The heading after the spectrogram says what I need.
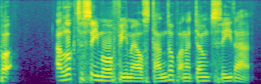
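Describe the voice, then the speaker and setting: A man's voice: medium pitch, moderate pace, dry recording, low-quality recording. A man in the audience, a local comedy promoter, asking an earnest question with a few stumbles.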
